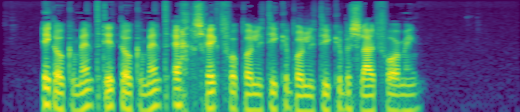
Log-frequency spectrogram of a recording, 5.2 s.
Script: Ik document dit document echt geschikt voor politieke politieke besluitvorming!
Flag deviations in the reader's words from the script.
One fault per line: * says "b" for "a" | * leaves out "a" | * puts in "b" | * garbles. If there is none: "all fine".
all fine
